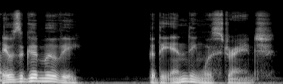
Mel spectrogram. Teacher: Fall. Rise for nuance, then falling statement.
